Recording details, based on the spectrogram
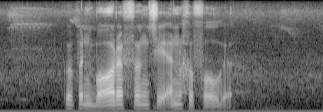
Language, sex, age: Afrikaans, male, 20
